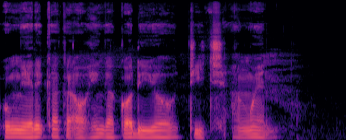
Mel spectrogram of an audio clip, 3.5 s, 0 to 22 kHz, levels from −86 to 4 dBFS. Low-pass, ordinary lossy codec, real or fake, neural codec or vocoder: none; none; real; none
